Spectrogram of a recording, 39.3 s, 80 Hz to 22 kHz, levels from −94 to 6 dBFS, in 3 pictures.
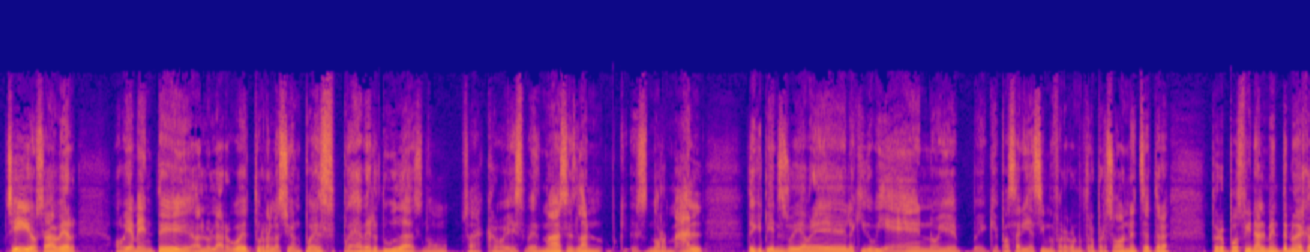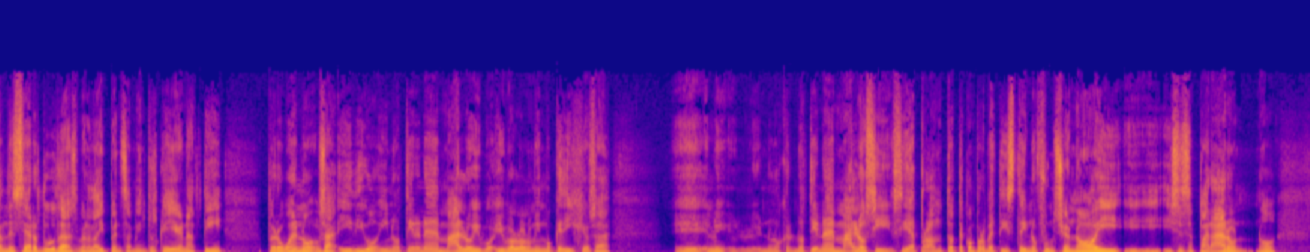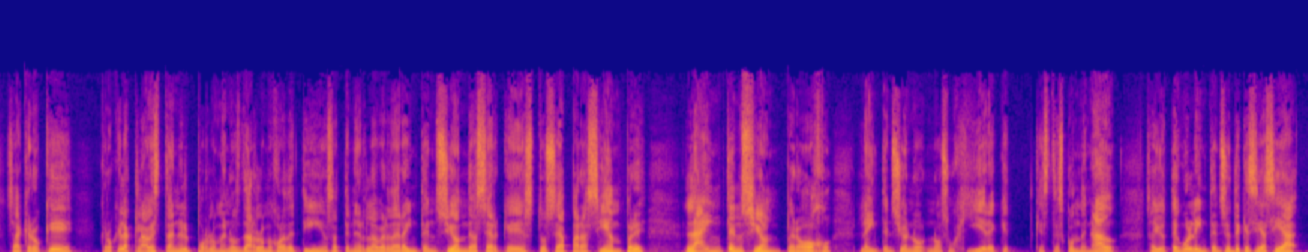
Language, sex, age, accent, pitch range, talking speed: Spanish, male, 30-49, Mexican, 135-180 Hz, 245 wpm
